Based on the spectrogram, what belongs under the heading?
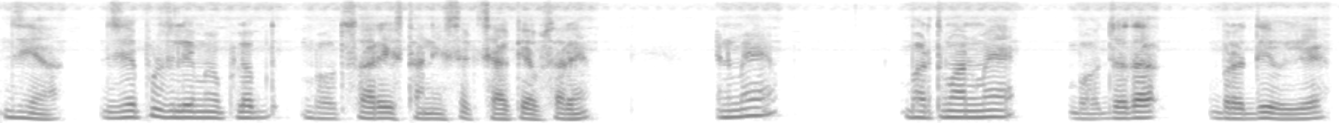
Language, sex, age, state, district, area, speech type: Hindi, male, 45-60, Rajasthan, Jaipur, urban, spontaneous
